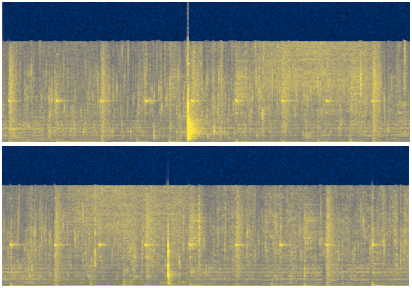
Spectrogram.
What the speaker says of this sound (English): I'll get this stirred in, and this is going to thicken up the sauce nice the way I like it.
